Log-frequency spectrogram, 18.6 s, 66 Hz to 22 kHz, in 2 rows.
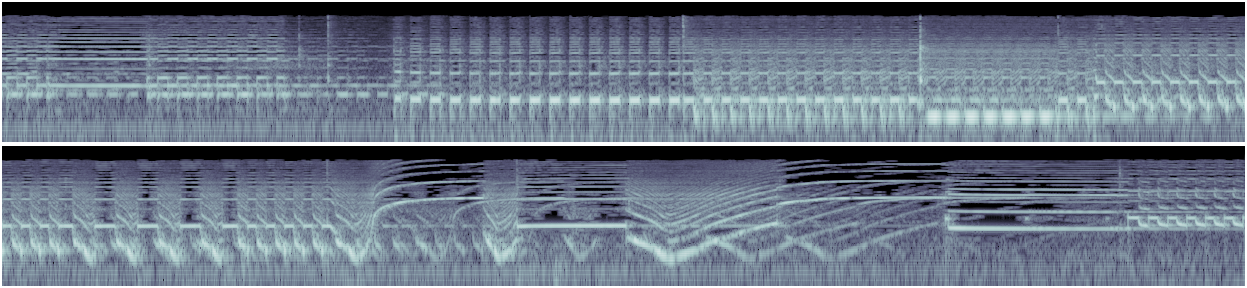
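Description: SE-2 New Roots Type dub siren (reggae "pyun pyun" siren machine) played by its knobs: steady electronic tones that step between pitches, then a fast pulsing tone, then rapid repeated falling "pew" zaps, and near the end long swooping sweeps that rise and fall before settling on steady tones again.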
